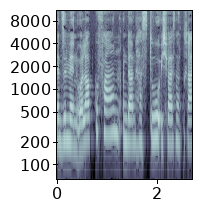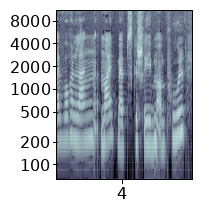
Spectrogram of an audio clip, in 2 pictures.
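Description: In a very clean recording with a silent background, a woman uses an ordinary speaking voice at a medium pitch, with fairly even intonation and a moderate pace. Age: 40s. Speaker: physiotherapist and pain therapist, YouTuber. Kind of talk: casual interview chat.

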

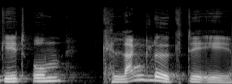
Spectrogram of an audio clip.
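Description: On a very clean recording with a silent background, a man with a fairly high pitch speaks very slowly. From Hesse, Germany (Wiesbaden). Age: 30s. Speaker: podcast co-host, founder. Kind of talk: casual chat.

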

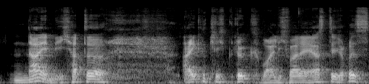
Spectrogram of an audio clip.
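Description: A man with a fairly low pitch talks in a space with audible room echo. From Sauerland, Germany. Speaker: trade association lawyer and managing director. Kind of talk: interview. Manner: hesitant with filler sounds.

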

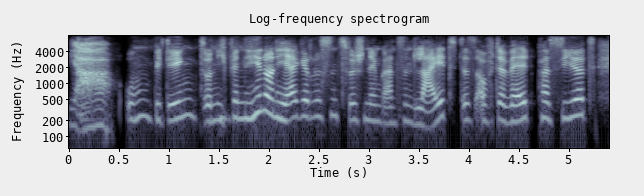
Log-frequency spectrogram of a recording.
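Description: The recording is dry and close, without any echo. It is a woman who speaks. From Germany. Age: 50s. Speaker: change management consultant. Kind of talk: interview. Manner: hesitant, many fillers.

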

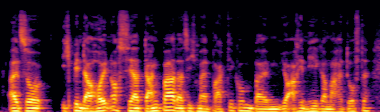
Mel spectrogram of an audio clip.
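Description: A man's fairly low, somewhat breathy voice with fairly even intonation and hardly any pauses. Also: moderate pace. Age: 20s. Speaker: winemaker. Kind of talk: casual interview. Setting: on location at a winery, at a table.

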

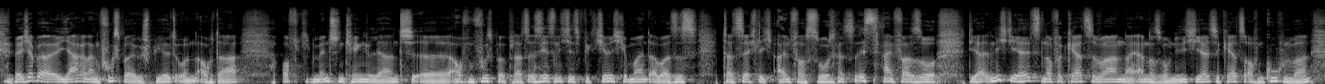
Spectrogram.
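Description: A man speaks very fast at a medium pitch. His loudness stays very even, and his pitch varies in an ordinary way. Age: 40s. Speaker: podcast host. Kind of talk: casual chat.

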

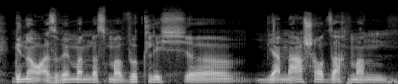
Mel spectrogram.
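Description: There is noticeable background noise behind this man. His fairly low voice is monotone, with flat intonation. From Neuss near Düsseldorf, Germany. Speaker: optician. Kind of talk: interview. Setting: in his optician's shop.

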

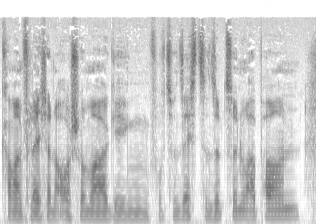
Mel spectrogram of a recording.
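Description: A man speaks at a fairly quick pace and medium pitch, his intonation monotone and flat. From Ruhr area, Germany (Unna). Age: 30s. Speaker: company co-founder. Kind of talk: interview. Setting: office.

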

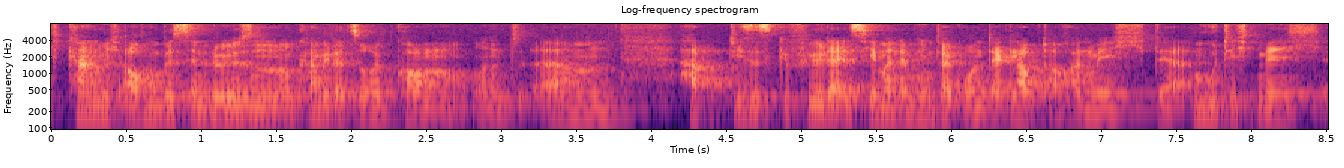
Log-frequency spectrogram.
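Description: A man talks at medium pitch and a moderate pace, with fairly even intonation. Noticeable background noise and audible room echo are present. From rural Germany. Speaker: social worker. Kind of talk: interview.

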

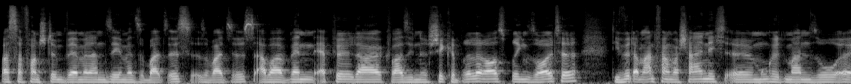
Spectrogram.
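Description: Very fast and in a monotone, flat intonation, a man talks at medium pitch. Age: 30s. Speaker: VR company co-founder and CTO. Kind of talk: interview. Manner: halting.

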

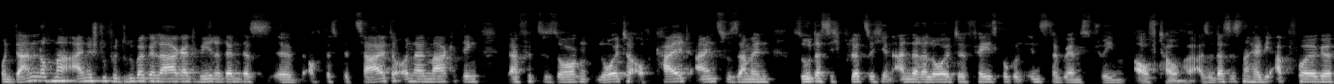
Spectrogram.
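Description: A man at medium pitch speaks at a moderate pace with hardly any pauses, fairly even intonation and a somewhat breathy voice. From northern Germany, Lüneburg Heath (Lower Saxony). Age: 40s. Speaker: IT entrepreneur. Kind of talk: podcast interview.

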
